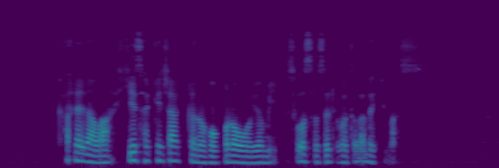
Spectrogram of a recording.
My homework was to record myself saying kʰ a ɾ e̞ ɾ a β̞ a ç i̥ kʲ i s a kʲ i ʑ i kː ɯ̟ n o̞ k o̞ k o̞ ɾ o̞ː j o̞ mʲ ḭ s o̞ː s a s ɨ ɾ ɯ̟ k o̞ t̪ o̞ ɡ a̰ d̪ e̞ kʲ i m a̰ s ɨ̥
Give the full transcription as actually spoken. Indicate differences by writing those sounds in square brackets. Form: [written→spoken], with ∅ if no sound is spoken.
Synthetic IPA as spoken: kʰ a ɾ e̞ ɾ a β̞ a ç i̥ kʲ i s a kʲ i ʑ [i→a] kː ɯ̟ n o̞ k o̞ k o̞ ɾ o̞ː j o̞ mʲ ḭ s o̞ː s a s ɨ ɾ ɯ̟ k o̞ t̪ o̞ ɡ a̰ d̪ e̞ kʲ i m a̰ s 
